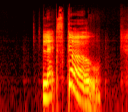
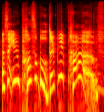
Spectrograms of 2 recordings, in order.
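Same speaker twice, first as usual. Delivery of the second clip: high, indignant retort; a girl scolding a creepy friend, high and indignant; 12 semitones higher than usual. Acted. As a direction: scold him like a flustered girl. Reacting as character, high.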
